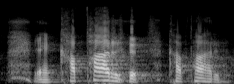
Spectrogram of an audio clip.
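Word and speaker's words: כָּפַר: 카파르. 그러니까 이 말씀을 보면요, 너는 코페르 나무로 너를 위하여 방주를 만들되 그 안에 칸들을 막고 코페르를 그 안팎에 카파르 하라, 이렇게 기록되어 있다는 것입니다.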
